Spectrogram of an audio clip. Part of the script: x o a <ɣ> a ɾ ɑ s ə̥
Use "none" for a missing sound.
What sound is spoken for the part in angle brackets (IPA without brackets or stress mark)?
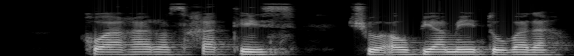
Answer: ɣ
